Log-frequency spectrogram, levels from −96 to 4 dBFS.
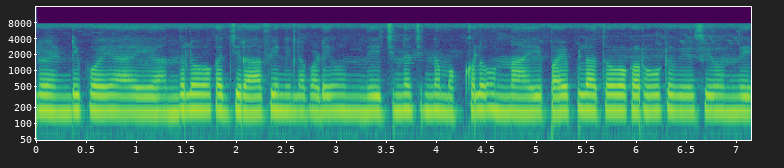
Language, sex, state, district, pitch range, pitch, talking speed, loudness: Telugu, male, Andhra Pradesh, Visakhapatnam, 160-170 Hz, 165 Hz, 150 wpm, -15 LUFS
